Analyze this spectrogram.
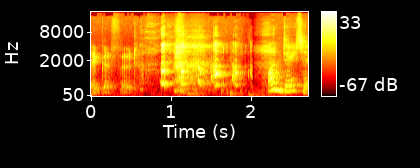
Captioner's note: they both laugh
